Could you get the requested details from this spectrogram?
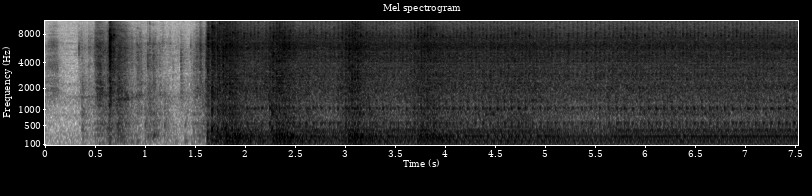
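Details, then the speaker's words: Royal Enfield Constellation twin, cold start the morning after first running on both cylinders: a few cranking clicks, then catches and settles into a steady, even idle; no smoke, no wet sumping, slightly sticky throttle cable. "no smoke because there's no wet Sun is and a slightly sticky throttle cable this morning"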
